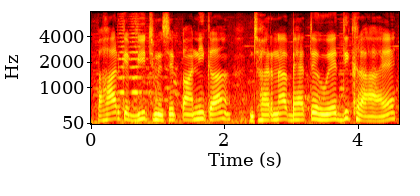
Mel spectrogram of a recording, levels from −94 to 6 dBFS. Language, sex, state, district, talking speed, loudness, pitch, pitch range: Hindi, male, West Bengal, Darjeeling, 170 wpm, -16 LUFS, 145 Hz, 140-160 Hz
